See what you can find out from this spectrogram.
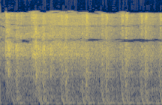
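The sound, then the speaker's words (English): A Harley motorcycle engine rumbles loudly and continuously, with a steady low throbbing pulse running through the whole short stretch and no voices over it. “It's a Harley.”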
